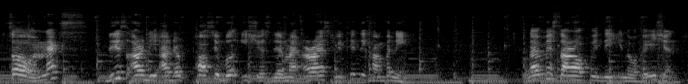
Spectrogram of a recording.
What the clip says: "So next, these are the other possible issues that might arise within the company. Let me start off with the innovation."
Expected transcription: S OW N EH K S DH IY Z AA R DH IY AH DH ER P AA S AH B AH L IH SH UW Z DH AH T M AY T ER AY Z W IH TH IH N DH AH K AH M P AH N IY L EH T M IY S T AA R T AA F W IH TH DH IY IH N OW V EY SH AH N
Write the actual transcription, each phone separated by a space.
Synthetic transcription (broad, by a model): S OW N EH K S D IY S AA R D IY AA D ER P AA S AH B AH L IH SH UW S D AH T M AY T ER AY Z W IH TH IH N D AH K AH M P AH N IY L EH T M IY S T AA R T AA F W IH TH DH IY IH N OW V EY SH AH N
